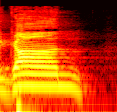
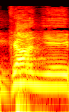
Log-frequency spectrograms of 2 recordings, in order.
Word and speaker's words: Gagne: I know people are going to say Gan. People are going to say Gain when you look at it and you're going to read it the way it's spelled. But I'm going to say Gagne because obviously he's from France.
